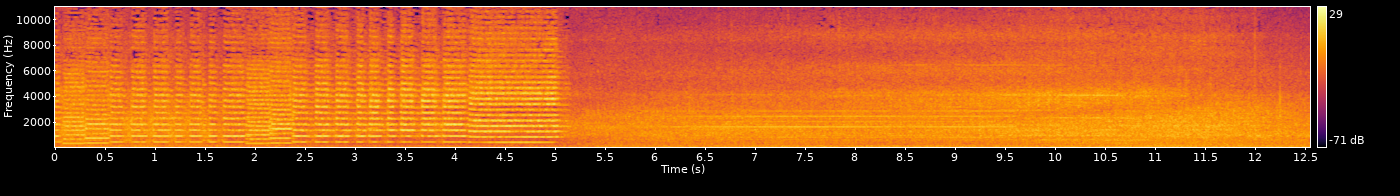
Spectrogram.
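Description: A multi-note musical horn plays a tune of stepped notes, then cuts off suddenly about five seconds in, leaving the steady rumble of passing tractor engines.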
